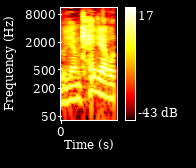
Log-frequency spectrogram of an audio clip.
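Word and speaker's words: Carey: 원래 윌리엄 커리라는 사람이 캐리죠. 윌리엄 캐리라고 그러는데 뭐 캐리라 그러긴 하겠대.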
